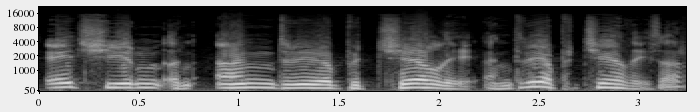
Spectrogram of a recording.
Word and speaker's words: Andrea Bocelli: Andrea Bocelli, is that right? Is that how you say it? Andrea Bocelli. Yeah. What You say it, David? Andrea Bocelli.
